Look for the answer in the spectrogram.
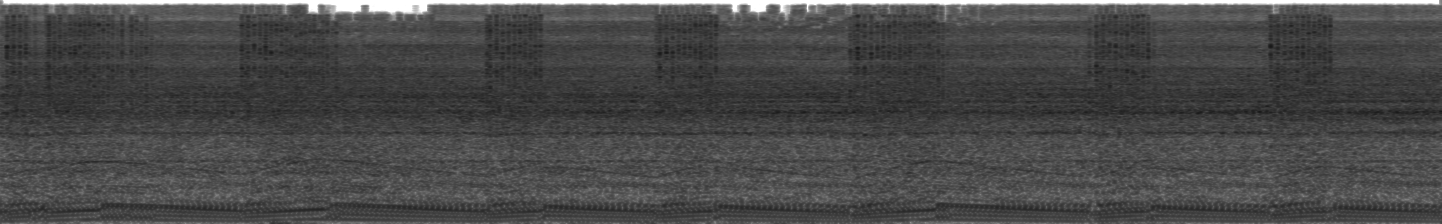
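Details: Engine on a free, long-neglected trailer-mounted man lift (cherry picker), pressure-lubricated with quite a bit of water in the oil and a corroded intake, throttle half open; small single-cylinder runs steady and strong, slight rhythmic speed swell, no knock or miss; runs amazingly well.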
